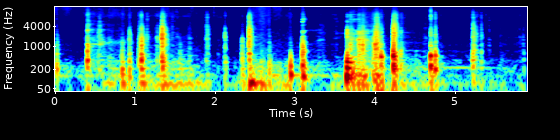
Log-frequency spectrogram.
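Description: Irregular clicks, knocks and light clatter of objects being handled and moved about on a workbench, with the louder knocks past the middle: rummaging for the hot glue gun's power cable.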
